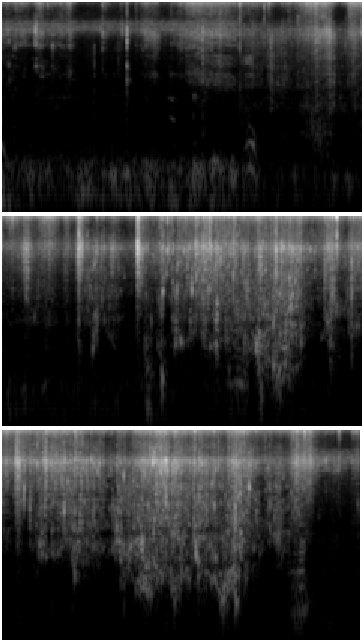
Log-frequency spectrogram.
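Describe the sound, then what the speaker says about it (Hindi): River water flows and splashes, starting with a low rumbling murmur and then turning into irregular sloshing and splattering that builds and stays moderately loud, with no talk. "इतनी खतरनाक नदी"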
